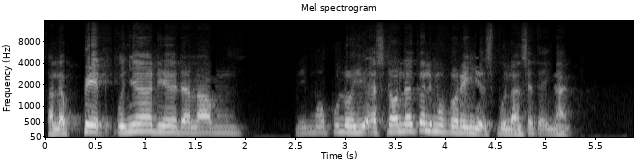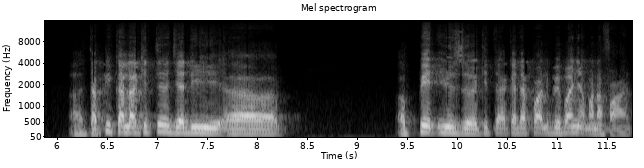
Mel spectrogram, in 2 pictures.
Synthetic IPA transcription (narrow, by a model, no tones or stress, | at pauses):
kalawpet̪̚puɲədiədalam | limə̃pulʊhjuɛsdolarkəlimə̃p̬ulʊhɾiŋɡɪt̪̚səbulansajat̪aʔiŋat̪̚ | ət̪apikalawkit̪əd͡ʒadiə | pet̪̚juzərkit̪əakandapat̪̚ləbɪhbaɲak̚manãfaʔa̰t̪̚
